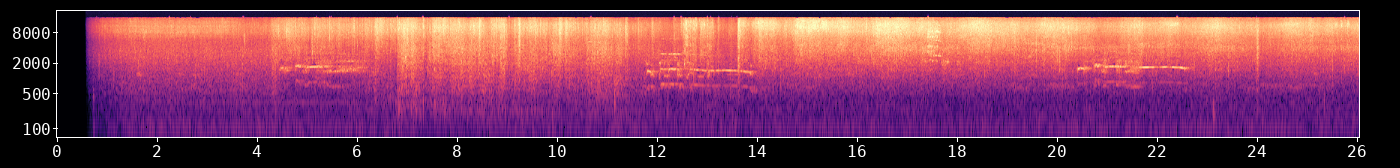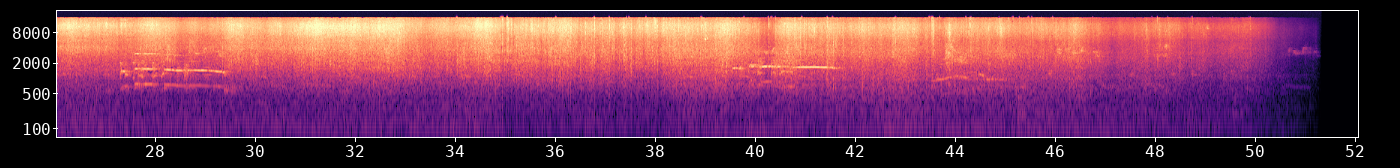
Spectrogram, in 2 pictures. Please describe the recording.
Watering plants with a hose pipe.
